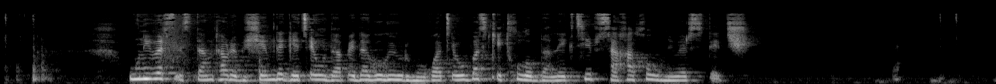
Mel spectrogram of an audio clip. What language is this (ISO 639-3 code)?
kat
